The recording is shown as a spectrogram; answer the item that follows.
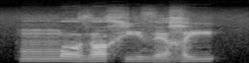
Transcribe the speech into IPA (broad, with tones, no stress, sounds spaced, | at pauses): mː ɔ˦˨ ð ɒ˦ x i˧ ð ɛ˨ ʁ i˦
